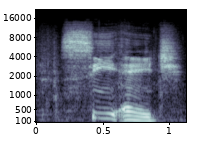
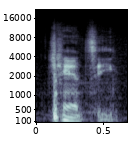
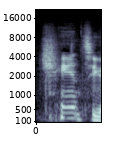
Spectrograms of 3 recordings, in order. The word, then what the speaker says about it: Chauncey: this town is spelled c-h-a-u-n-c-e-y but it is not pronounced chauncey it's pronounced chansey so now when you're like i'm gonna go to chauncey ohio you can say chansey ohio people will make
